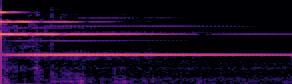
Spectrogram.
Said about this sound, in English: I'm getting the bell back out, and I'm going to ring the bell, and I'm going to end this off.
